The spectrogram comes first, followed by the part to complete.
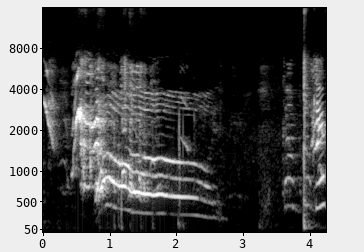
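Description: A long, drawn-out vocal cry of about two seconds, slowly falling in pitch, during a peekaboo game. It fades to quiet, and a single sharp knock comes just before the end.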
